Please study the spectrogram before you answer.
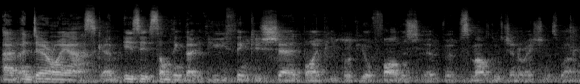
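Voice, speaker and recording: A man's voice: sits low, fairly even intonation, quick pace. A man hosting an interview, asking polite, elaborate questions full of hedges. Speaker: interview host. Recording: distant echoey mic with noise.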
